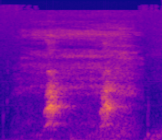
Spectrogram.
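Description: dog barking nearby

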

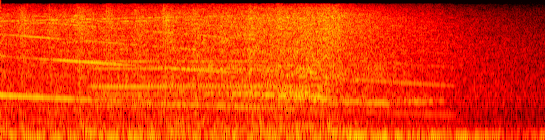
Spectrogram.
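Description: police car sirens

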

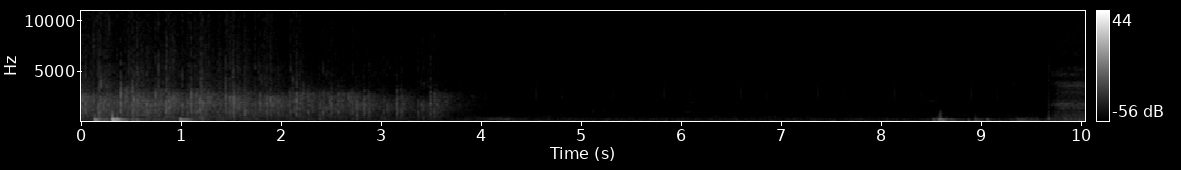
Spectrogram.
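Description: audience clapping hands

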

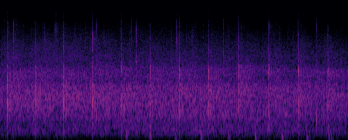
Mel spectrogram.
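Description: audience clapping

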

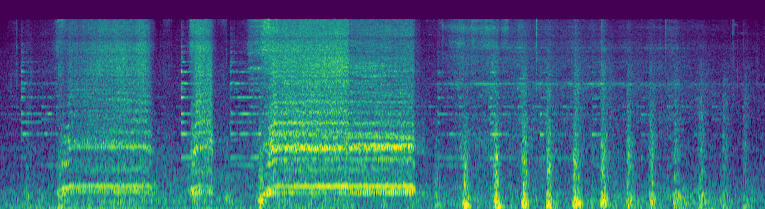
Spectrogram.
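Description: steam train departing

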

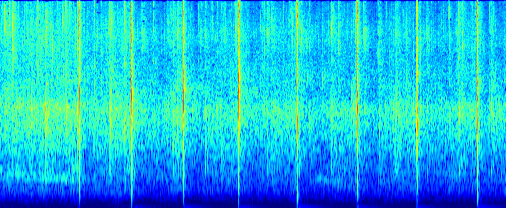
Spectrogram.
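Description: audience applauding

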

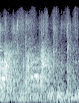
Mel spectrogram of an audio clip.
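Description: audience applause

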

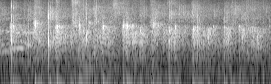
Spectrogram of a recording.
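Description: audience applause

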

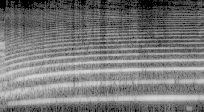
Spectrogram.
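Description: siren wailing outside

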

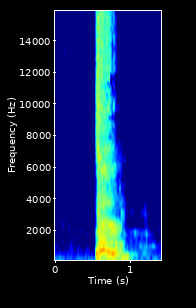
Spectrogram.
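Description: cough

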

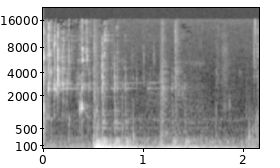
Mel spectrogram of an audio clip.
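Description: crunching barbecue potato chips

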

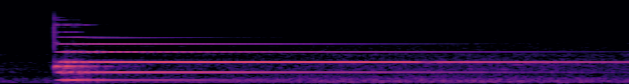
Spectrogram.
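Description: meditation chime ringing

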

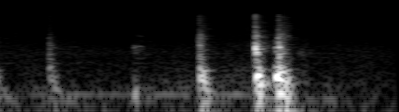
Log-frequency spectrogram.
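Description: computer mouse clicking

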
